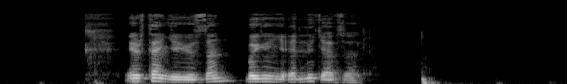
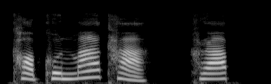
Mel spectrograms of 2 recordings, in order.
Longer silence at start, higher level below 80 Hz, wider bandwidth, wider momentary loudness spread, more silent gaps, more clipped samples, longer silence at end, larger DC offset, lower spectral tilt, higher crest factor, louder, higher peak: first, 0.85 s vs 0.15 s; first, -46 dBFS vs -58 dBFS; about the same, 11.5 kHz vs 11.5 kHz; first, 20 LU vs 6 LU; neither; neither; first, 1.35 s vs 0.45 s; neither; about the same, -5.5 dB/octave vs -5 dB/octave; about the same, 20 dB vs 16 dB; about the same, -21 LUFS vs -19 LUFS; about the same, -4 dBFS vs -4 dBFS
